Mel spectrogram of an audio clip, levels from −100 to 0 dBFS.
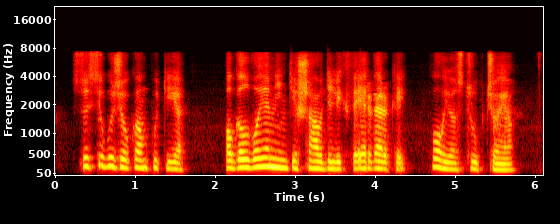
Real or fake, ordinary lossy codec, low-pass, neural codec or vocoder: fake; AAC, 32 kbps; 7.2 kHz; codec, 16 kHz, 0.7 kbps, FocalCodec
